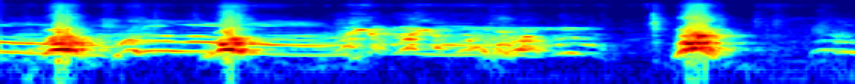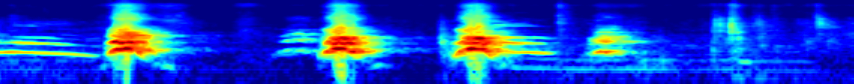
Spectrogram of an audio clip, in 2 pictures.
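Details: Husky named Max barking irregularly, loud clipped barks roughly every second with a short whine and a low, drawn tone between them, in otherwise quiet surroundings.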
